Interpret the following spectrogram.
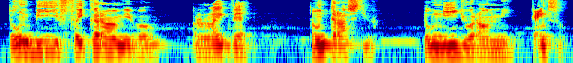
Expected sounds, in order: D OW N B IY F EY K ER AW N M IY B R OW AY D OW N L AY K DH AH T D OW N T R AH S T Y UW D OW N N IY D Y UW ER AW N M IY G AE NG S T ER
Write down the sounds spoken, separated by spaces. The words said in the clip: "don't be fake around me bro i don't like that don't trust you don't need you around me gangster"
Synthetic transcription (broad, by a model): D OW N B IY F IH K ER AW N M IY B OW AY D OW N L AY K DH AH T D OW N T R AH S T Y UW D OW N N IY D Y UW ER AW N M IY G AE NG S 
